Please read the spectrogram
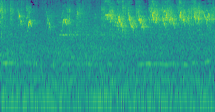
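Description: Small birds chirping in many quick, high-pitched notes, busiest in the second half, over a low steady background hum.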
